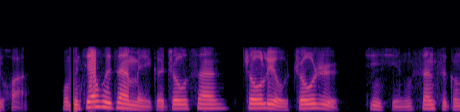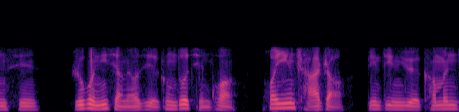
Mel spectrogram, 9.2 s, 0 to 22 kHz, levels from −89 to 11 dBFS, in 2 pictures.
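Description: Packet loss on the ADPCM call at 0.70 to 0.76 s leaves a hard-edged hole of about 40 ms, roughly two packets. The decoder's adaptive predictor and step size lose step with the sender's, so the returning speech is briefly disturbed before it settles.

Integer overflow from 0.89 to 1.26 s, with peaks driven about 2 dB past the limit, wraps each one to the opposite sign and produces violent cracks far sharper than clipping. The same overflow recurs as a single crack at 5.51 s, where the level only just reaches the limit. Both faults sit within the G.726 telephone band at 32 kbit/s.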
